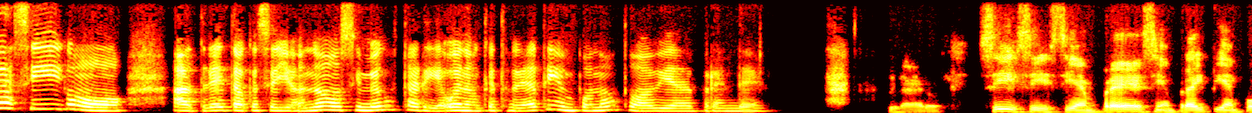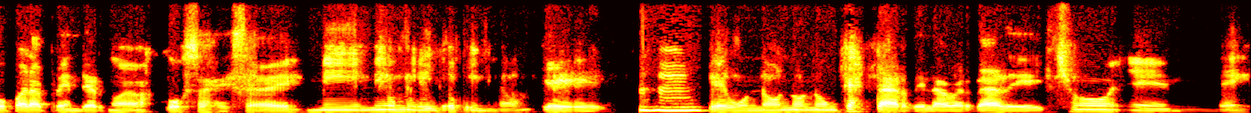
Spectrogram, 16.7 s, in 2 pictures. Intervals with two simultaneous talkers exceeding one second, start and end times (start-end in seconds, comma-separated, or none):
none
